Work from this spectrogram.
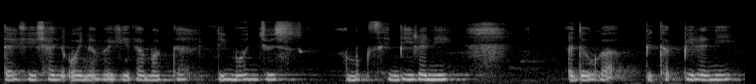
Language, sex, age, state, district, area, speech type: Manipuri, female, 30-45, Manipur, Thoubal, rural, spontaneous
